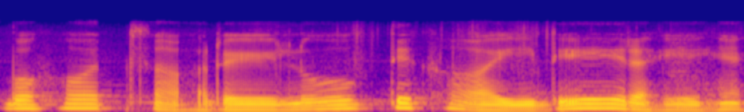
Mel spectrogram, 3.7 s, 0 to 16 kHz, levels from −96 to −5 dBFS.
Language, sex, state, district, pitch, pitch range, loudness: Hindi, male, Madhya Pradesh, Katni, 115 Hz, 90-140 Hz, -16 LUFS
